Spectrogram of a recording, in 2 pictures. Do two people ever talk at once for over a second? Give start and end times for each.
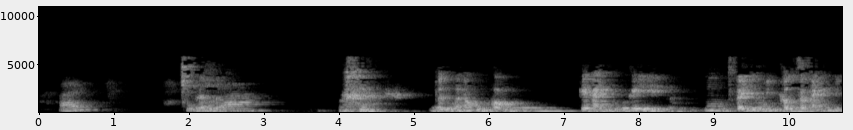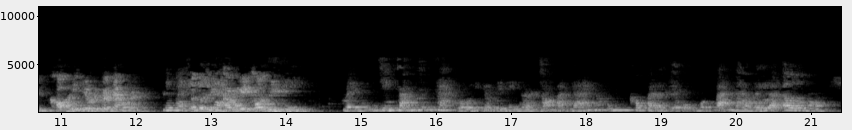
12.7-14.1

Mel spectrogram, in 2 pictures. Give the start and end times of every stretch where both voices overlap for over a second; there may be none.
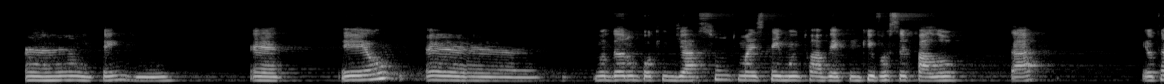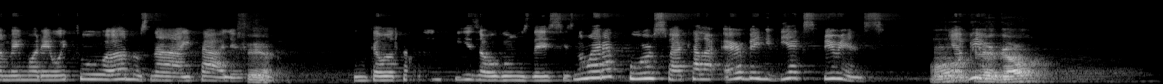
none

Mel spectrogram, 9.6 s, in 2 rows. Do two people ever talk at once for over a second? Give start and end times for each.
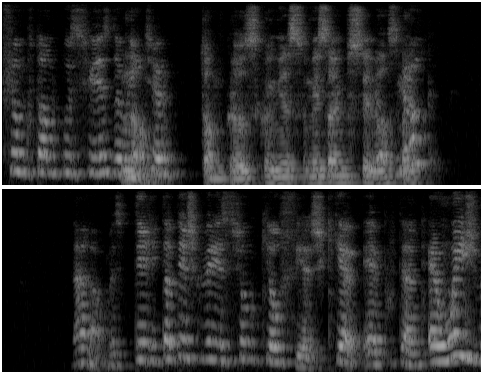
none

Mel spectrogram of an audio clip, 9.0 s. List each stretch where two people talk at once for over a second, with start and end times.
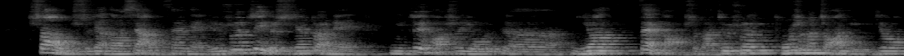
none

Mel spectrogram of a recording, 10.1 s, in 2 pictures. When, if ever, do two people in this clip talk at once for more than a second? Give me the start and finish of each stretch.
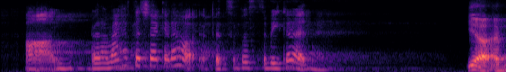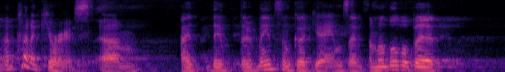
none

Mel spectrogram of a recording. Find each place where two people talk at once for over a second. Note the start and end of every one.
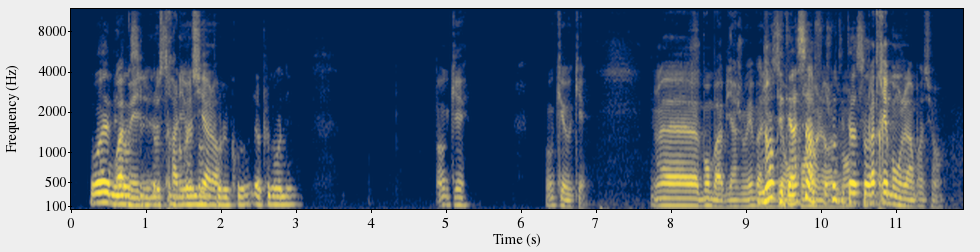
0.6-2.0, 9.2-10.7

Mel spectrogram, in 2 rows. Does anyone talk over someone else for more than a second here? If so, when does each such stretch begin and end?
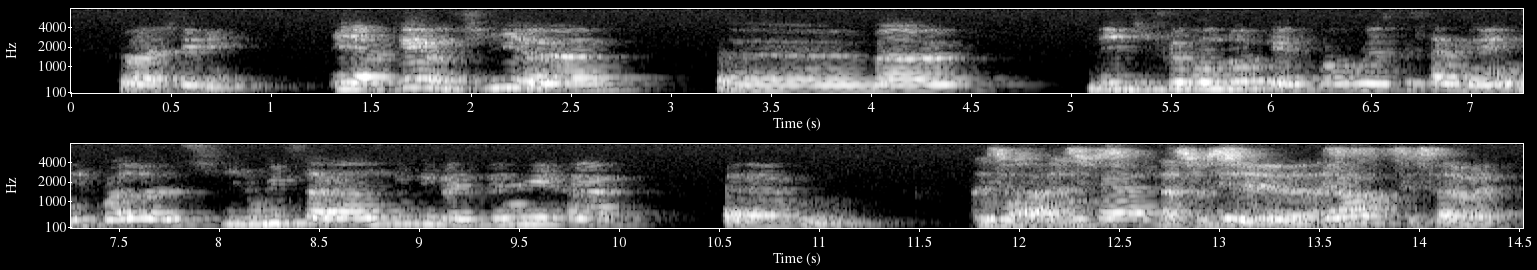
11.8-13.8

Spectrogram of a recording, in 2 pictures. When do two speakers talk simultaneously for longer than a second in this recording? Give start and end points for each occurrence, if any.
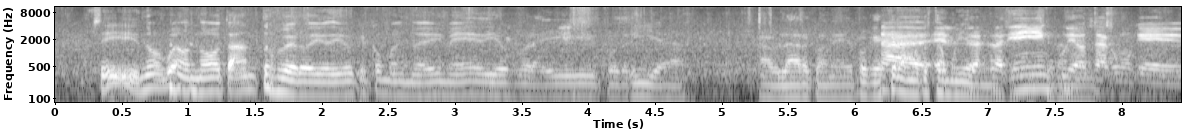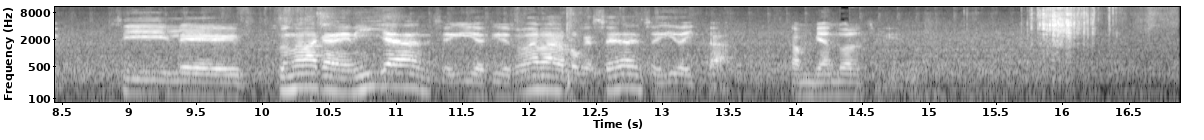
6.2-7.8

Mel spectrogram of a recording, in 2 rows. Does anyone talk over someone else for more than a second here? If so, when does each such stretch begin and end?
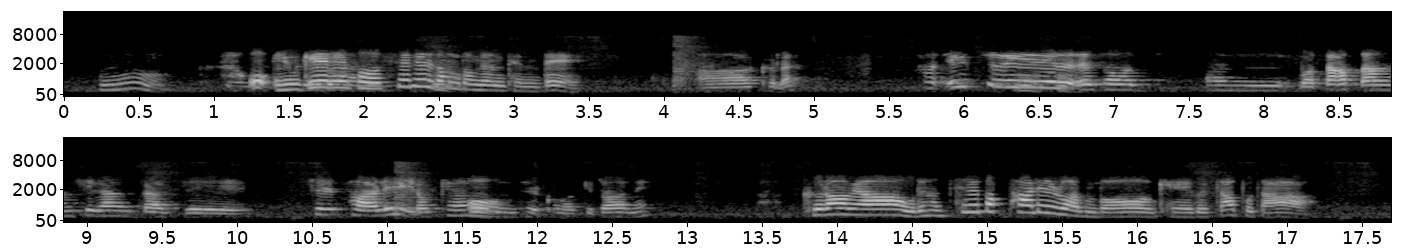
1.2-2.7

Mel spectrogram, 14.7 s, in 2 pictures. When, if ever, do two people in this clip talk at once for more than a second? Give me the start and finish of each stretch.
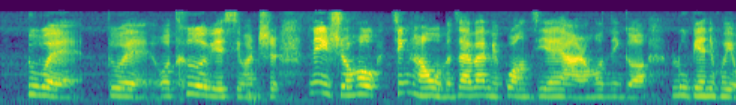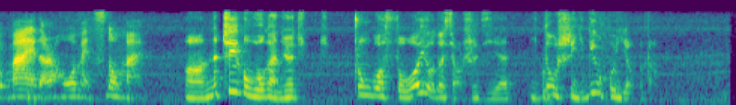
none

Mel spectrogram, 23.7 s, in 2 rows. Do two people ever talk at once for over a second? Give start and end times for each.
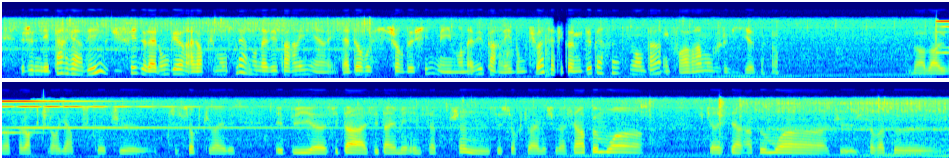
none

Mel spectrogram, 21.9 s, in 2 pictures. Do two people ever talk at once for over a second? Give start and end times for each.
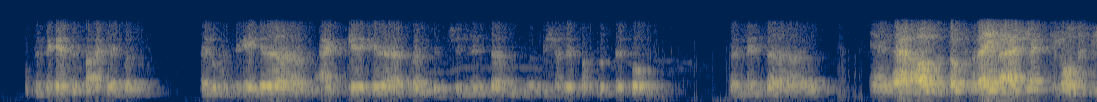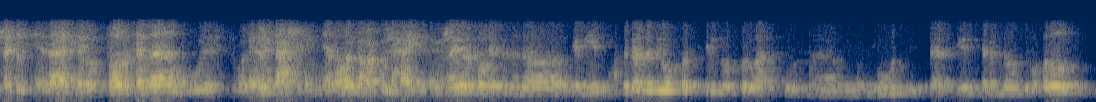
none

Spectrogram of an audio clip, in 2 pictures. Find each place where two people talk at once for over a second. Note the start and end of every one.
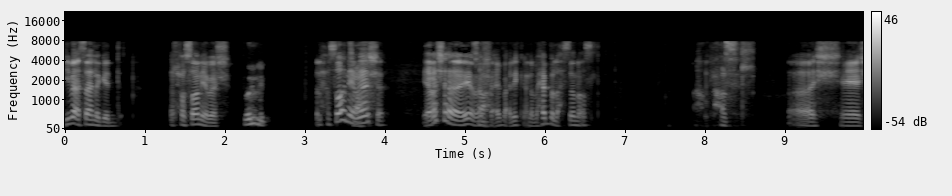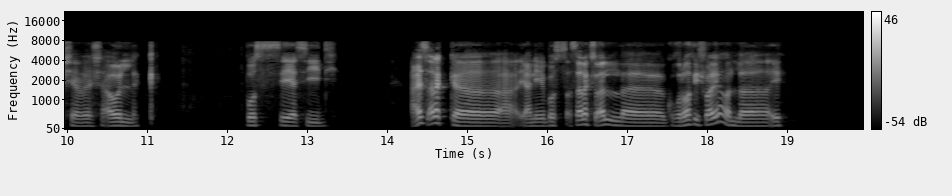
none

